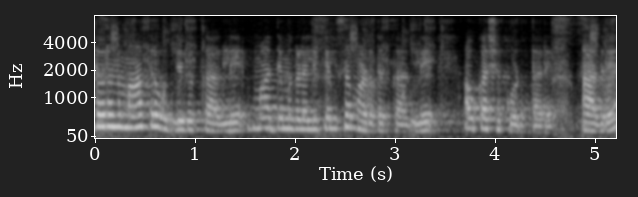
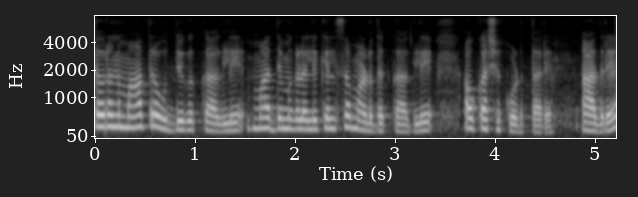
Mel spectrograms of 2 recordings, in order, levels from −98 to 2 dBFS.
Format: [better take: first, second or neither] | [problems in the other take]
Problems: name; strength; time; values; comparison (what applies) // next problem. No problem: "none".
second | noise reduction (neural separator model SepFormer DNS4)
